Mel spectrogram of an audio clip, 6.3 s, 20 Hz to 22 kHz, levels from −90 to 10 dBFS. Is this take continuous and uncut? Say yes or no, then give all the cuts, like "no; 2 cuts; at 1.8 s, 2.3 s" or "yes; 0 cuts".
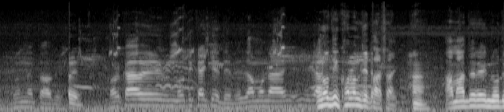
no; 2 cuts; at 1.0 s, 4.6 s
